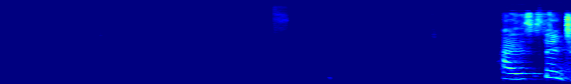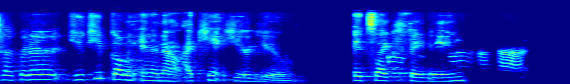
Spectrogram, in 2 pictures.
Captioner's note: no audio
